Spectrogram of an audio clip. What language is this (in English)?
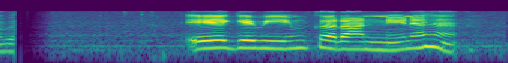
Sinhala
